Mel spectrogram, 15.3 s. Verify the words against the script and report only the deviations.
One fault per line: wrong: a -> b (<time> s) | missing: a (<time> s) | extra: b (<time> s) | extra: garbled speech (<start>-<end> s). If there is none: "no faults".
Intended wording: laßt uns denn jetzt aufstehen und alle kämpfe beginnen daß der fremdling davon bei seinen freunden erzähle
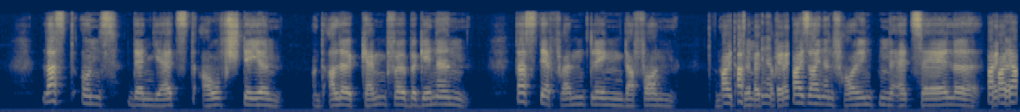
extra: garbled speech (10.6-11.8 s)
extra: garbled speech (14.8-15.3 s)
